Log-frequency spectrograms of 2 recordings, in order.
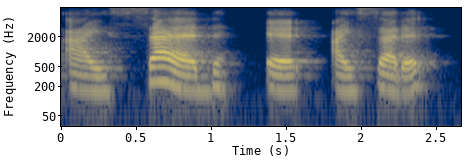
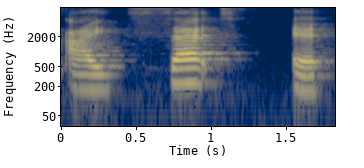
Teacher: a lot of native speakers will Mark that difference with a little bit of a different vowel length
